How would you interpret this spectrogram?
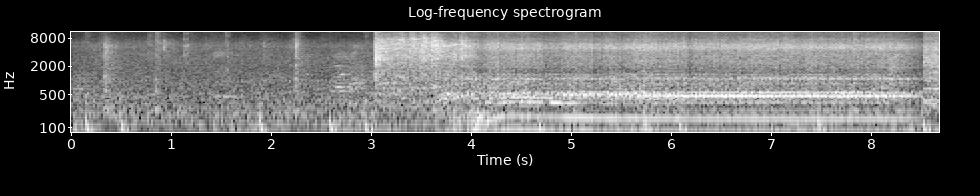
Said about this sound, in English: So now the car started.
